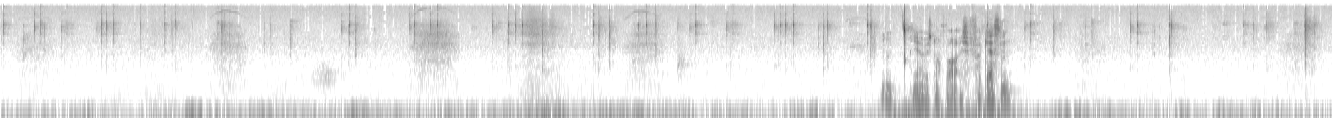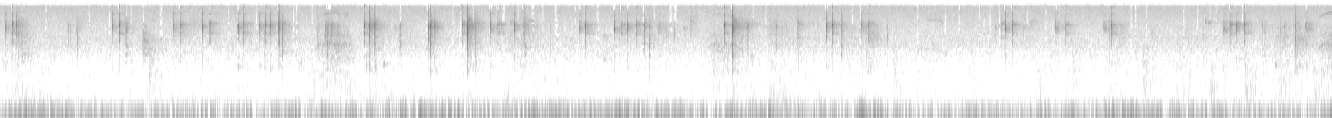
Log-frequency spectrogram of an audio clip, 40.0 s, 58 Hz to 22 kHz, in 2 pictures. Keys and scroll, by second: 2.2-2.9 alt+scroll down 1, 3.6 alt+scroll down 6, 20.3 alt+scroll up 1, 24.3-24.6 alt+scroll down 1, 25.6-26.5 alt+scroll down 8, 31.2 alt+scroll up 1, 39.0 alt+scroll down 1.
